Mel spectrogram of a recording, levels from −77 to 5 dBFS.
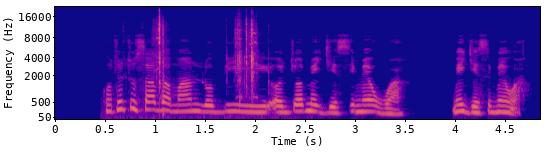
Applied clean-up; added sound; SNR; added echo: classical method log-MMSE.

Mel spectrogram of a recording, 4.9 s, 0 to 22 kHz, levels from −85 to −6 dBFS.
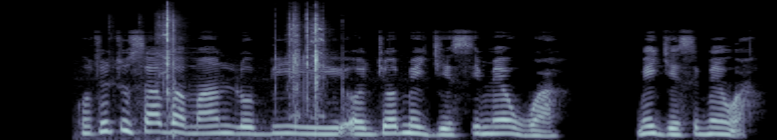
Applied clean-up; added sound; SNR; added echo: none; Camera; 3 dB; none.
